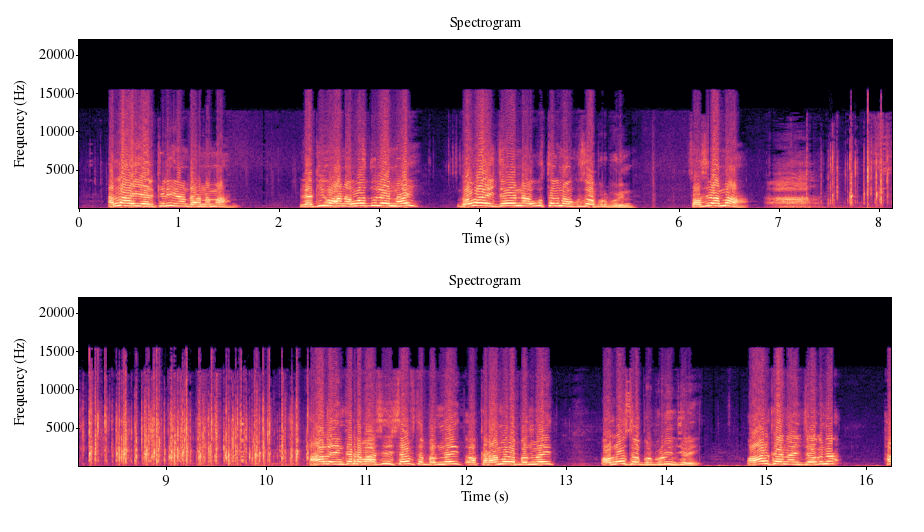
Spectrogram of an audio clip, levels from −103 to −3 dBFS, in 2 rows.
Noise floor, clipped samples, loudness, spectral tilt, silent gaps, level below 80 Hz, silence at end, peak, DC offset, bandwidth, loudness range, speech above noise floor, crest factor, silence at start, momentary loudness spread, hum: -48 dBFS; under 0.1%; -10 LUFS; -3.5 dB/octave; none; -38 dBFS; 0 s; -2 dBFS; under 0.1%; 16 kHz; 6 LU; 39 dB; 10 dB; 0.3 s; 12 LU; none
